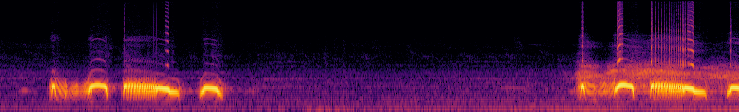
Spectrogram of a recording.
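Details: In the morning, a spotted dove kept as a decoy calls to gather the flock, attracting wild doves. Two low, hollow cooing phrases, each a few short hooked notes around a drawn-out purring coo, with a silent gap between.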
